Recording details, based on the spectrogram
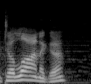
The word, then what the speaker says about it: Dahlonega: The first 3 satellite mints were in Charlotte, New Orleans, and I'm probably going to say this wrong, but Dahlonega, Georgia. – No, Dahlonega. Yes, you did.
